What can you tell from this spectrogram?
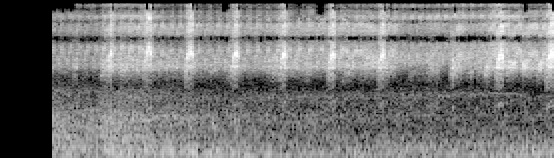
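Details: Ryukyu large brown cicada singing in Okinawa in mid-June: a steady high shrill buzz with brief louder pulses roughly twice a second, after a short silent start.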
